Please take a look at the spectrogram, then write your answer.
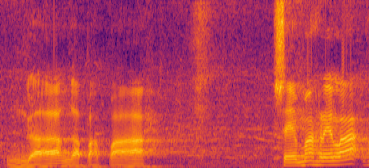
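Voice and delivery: lightly voiced Sundanese wife saying she's fine; voicing his Sundanese wife. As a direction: play the wife sweetly sighing she doesn't mind. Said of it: "istri saya kan orang Sunda".

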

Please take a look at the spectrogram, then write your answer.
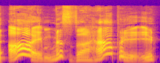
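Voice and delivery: loud, slow, cheery cartoon voice; Mister Happy. A narrator's reading. Happy visitor introduces himself, loud and cheery. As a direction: announce it brightly, drawing out each word. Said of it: "said Mister Happy".

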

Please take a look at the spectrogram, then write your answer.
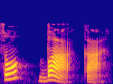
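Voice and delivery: slow "Собака", split into со-ба-ка; syllable by syllable. Shown as a demonstration. Teacher introduces a longer word to pupils, syllable by syllable. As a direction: sound out "Собака" in separate syllables. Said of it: "подивимось більш довге слово".

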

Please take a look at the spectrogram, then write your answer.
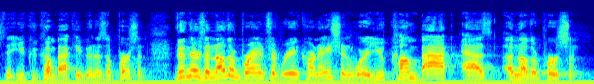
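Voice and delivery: ordinary talk

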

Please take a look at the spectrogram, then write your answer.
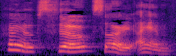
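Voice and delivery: loud, high, slow yawned apology; tired, yawn-swallowed words; talking through a yawn. Real, not acted. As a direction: let a big yawn stretch the apology. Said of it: "way more tired than I probably should be".

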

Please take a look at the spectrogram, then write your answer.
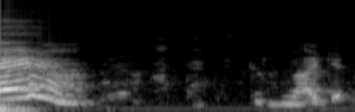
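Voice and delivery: soft, hushed hope; whispering. A narrator's reading. Matilda whispering to Lavender, soft. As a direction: breathe it to a friend. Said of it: "Matilda whispered".

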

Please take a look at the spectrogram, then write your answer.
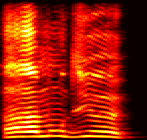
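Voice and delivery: high, loud cry of fright; horrified exclamation. A narrator's reading. Mother throwing herself at her husband, horrified. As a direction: exclaim in panic. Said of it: "s'exclama la mère".

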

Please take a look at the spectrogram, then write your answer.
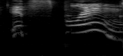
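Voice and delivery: high, loud delighted; happy Groundhog. A narrator's reading. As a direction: greet the spring gladly. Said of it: "said Groundhog".

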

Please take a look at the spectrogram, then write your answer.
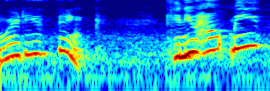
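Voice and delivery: ordinary delivery

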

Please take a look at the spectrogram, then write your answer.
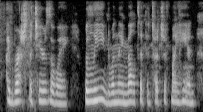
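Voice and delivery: ordinary delivery, nothing marked

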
